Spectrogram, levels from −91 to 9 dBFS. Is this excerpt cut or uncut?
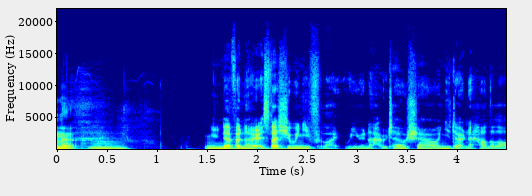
uncut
